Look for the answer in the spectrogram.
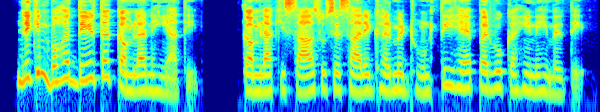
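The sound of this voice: Recorded very cleanly over a silent background, a woman speaks at a moderate pace in a fairly low pitch with a slightly mellow tone and ordinary pitch variation.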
